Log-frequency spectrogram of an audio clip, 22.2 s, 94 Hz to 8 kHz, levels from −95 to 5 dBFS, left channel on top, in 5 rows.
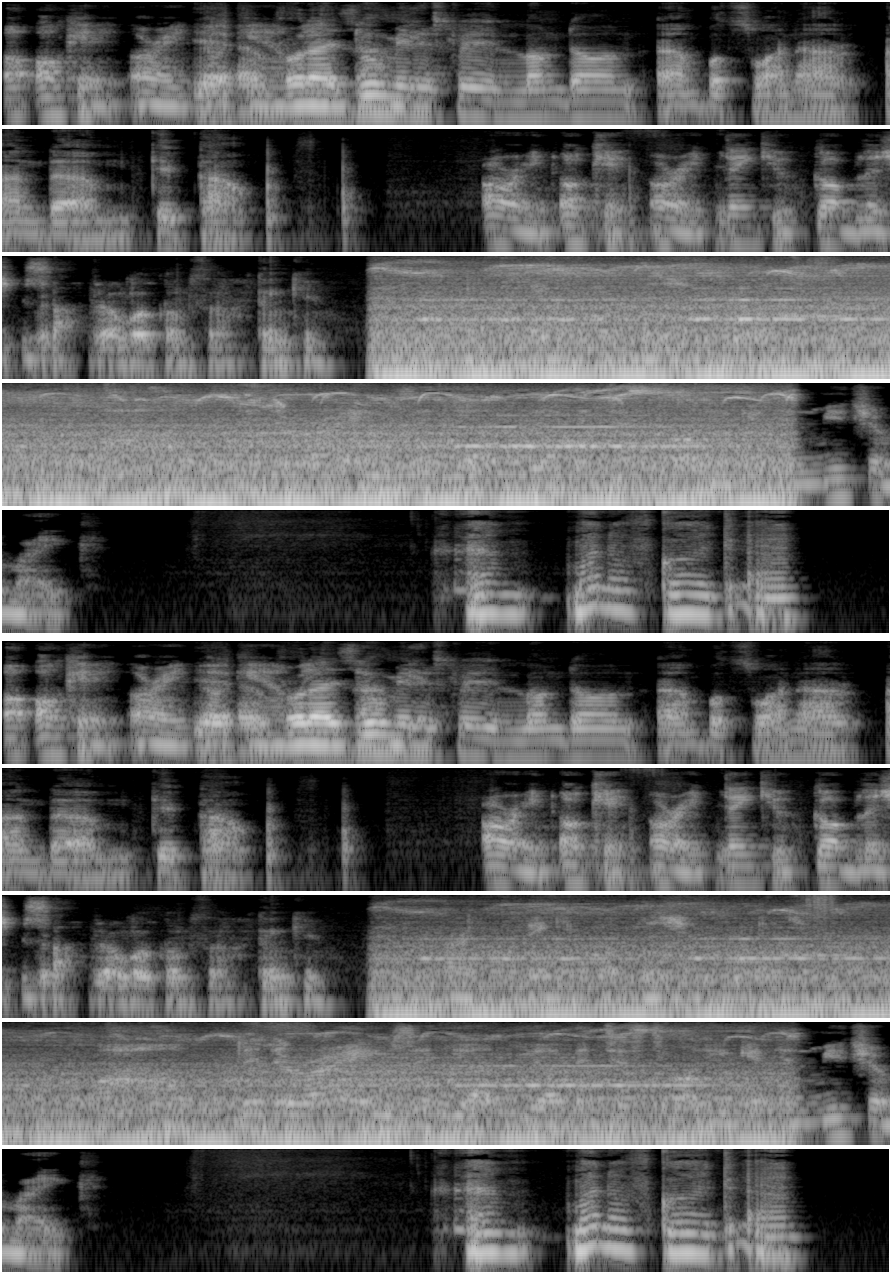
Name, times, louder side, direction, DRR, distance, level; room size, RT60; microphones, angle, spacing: voice 1, 0.0-2.1 6.8-9.2 11.1-12.4 12.7-12.9 13.8-18.1, right 2 dB, 60° right, 1.1 m, -32 dB
voice 2, 1.0-5.6 9.3-10.5, right 1 dB, 45° left, 0.7 m, -29 dB
sound 1, 7.6-7.7 8.3-8.4 12.9-13.0 14.3-16.5, equal, 80° right, 0.9 m, -36 dB
sound 2, 10.7-17.3, left 5 dB, 70° left, 0.4 m, -23 dB
voice 3, 19.9-21.7, right 2 dB, 25° right, 0.7 m, -28 dB
2.9 x 2.2 x 2.3 m
head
